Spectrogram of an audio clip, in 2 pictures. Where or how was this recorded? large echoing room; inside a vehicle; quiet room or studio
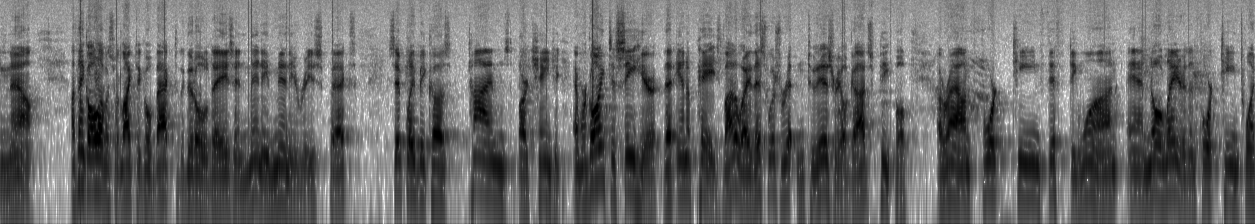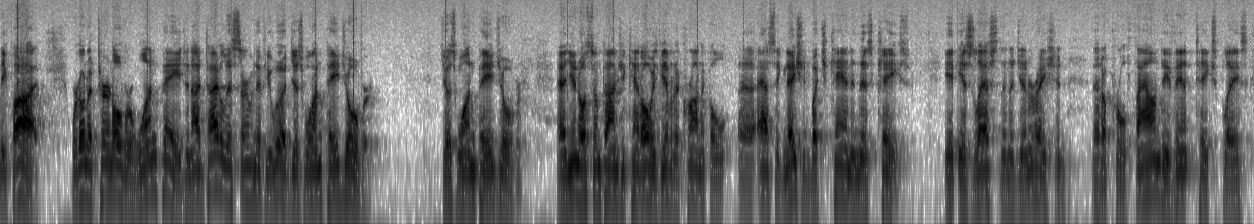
large echoing room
